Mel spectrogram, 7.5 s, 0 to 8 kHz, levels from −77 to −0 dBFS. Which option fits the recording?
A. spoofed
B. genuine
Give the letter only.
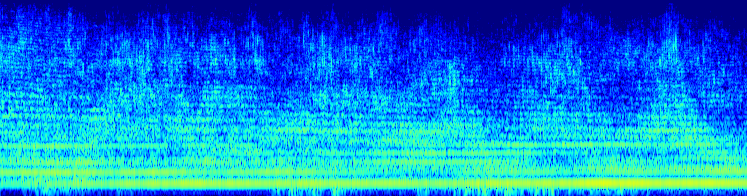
B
